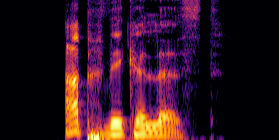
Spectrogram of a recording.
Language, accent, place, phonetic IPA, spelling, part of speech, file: German, Germany, Berlin, [ˈapˌvɪkələst], abwickelest, verb, De-abwickelest.ogg
- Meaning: second-person singular dependent subjunctive I of abwickeln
